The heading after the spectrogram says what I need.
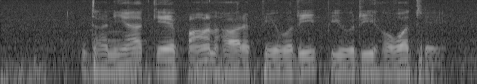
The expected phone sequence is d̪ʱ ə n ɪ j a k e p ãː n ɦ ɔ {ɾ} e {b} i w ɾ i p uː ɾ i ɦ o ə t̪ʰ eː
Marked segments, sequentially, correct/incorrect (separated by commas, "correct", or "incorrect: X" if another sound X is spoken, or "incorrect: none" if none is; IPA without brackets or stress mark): correct, incorrect: p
